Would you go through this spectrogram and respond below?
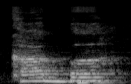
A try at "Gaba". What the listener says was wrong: No, that's in the beginning is the ga.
